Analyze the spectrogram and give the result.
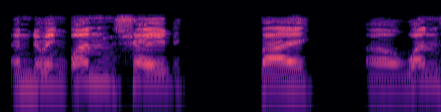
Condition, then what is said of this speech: Aphasia. The only things that get to me is aphasia.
